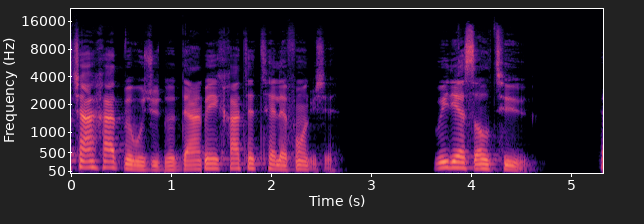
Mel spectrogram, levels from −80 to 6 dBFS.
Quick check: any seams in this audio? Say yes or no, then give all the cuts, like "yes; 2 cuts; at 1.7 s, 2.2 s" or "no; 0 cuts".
yes; 3 cuts; at 0.9 s, 1.3 s, 2.4 s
